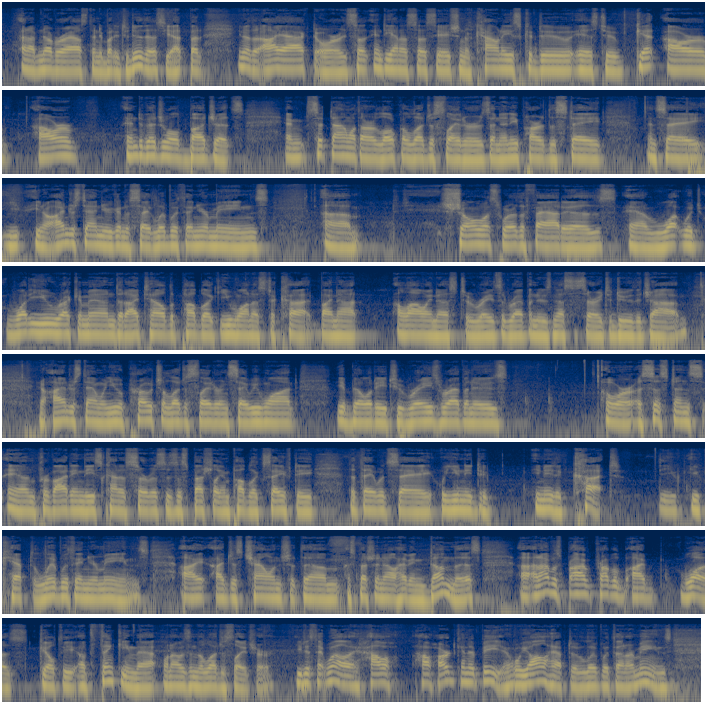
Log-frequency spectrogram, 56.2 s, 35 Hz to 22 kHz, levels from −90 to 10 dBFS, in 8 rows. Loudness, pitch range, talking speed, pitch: -22 LUFS, 110-130 Hz, 205 wpm, 120 Hz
